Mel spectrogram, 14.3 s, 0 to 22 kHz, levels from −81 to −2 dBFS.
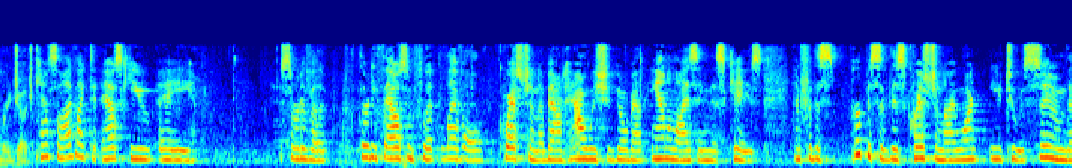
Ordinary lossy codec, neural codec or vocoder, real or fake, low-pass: AAC, 48 kbps; none; real; 7.2 kHz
